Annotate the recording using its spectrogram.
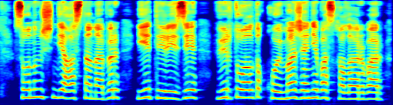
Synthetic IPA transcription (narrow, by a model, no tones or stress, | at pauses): so̞nəɴɪʃɪnd̪e̞ɑst̪ɑnɑbɪɾ | je̞t̪ʰe̞ɾe̞ze̞ | vijrt̪ualˠd̪əqʰːo̞jmɑʒæne̞bɑsqɑlˠɑɾəbɑɾ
